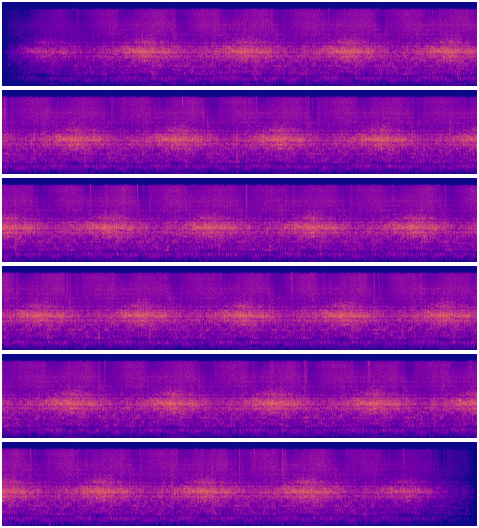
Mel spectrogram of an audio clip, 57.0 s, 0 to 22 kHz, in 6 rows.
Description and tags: Concrete mixer Front
Concrete mixer, running outside, recorder with a Zoom H2n, Front
concrete, front, mixer, surround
